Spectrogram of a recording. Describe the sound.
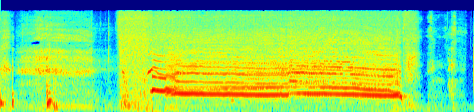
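A woman imitates an elephant trumpeting, using her hand as a trunk and blowing inward with her mouth closed: one loud, sustained, brassy blare lasting about two and a half seconds, rising sharply at the start and held steady before cutting off.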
